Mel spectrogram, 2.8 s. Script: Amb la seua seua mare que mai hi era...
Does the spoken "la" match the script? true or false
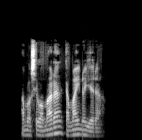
true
